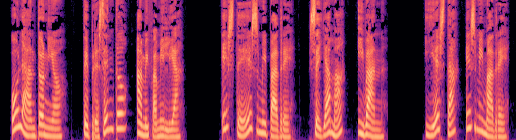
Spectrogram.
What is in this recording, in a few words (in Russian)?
urok dialog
